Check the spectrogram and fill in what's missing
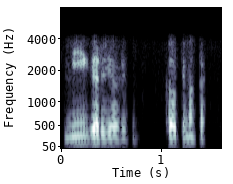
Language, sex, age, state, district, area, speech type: Marathi, male, 18-30, Maharashtra, Sangli, urban, conversation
